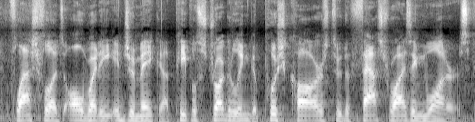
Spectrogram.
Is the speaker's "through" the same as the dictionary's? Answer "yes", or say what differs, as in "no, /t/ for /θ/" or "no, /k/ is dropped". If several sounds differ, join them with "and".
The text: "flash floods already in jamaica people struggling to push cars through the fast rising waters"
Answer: yes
